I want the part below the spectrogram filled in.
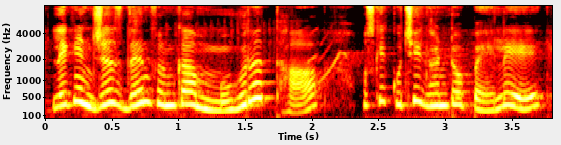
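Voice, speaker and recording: A woman's voice: high-pitched, sing-song, normal speed, darkish tone. An Indian woman hosting a radio show, telling scripted stories in a chatty way straight to the listener and mixing in English phrases. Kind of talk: scripted radio storytelling and song introductions.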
